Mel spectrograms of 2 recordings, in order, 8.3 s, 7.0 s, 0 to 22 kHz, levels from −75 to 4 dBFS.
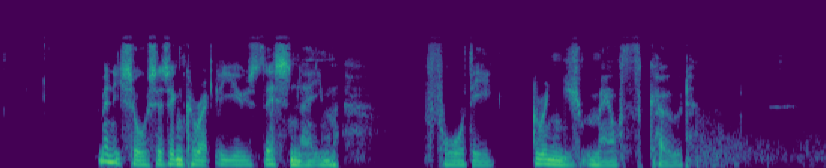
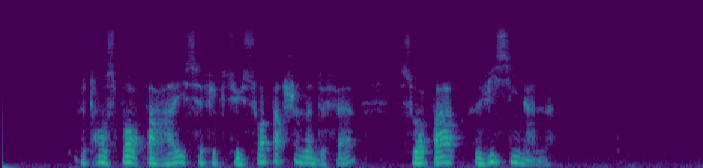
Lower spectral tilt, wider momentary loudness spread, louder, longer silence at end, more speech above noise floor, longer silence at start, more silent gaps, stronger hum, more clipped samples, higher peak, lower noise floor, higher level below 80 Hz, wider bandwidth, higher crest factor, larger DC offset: second, -5 dB/octave vs -7.5 dB/octave; first, 15 LU vs 12 LU; first, -24 LUFS vs -32 LUFS; second, 0.9 s vs 1.5 s; first, 50 dB vs 34 dB; first, 1 s vs 0.05 s; neither; neither; neither; first, -6 dBFS vs -14 dBFS; first, -75 dBFS vs -66 dBFS; first, -48 dBFS vs -62 dBFS; second, 9.4 kHz vs 15.5 kHz; about the same, 20 dB vs 20 dB; neither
